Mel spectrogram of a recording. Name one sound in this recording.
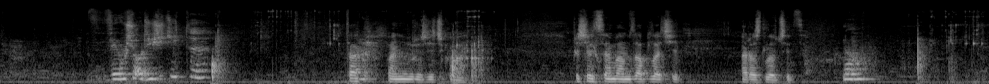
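A young man answers calmly nearby.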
